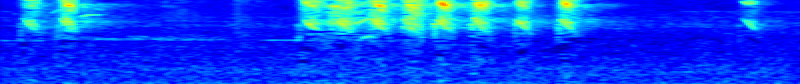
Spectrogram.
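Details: Female double-collared seedeater calling to stir a male into song: a run of short, high, sharp chip notes in quick succession, a few scattered notes before and after, over faint background hiss.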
